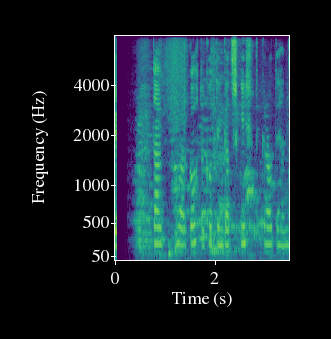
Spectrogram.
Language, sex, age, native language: Icelandic, male, 13, Icelandic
